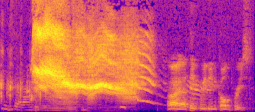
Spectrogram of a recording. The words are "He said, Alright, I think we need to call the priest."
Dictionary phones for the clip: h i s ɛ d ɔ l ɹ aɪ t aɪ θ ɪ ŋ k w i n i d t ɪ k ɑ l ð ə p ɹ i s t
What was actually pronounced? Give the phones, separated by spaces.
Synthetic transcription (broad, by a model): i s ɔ ɹ aɪ t aɪ θ ɪ ŋ k w i n i d t ɪ k ɑ l ð ə p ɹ i s t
